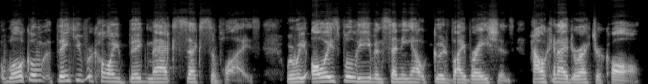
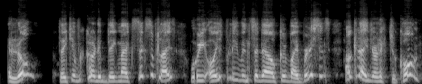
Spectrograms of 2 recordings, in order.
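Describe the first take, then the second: First: It is said in his own normal accent. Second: It is said in a put-on Indian accent.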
